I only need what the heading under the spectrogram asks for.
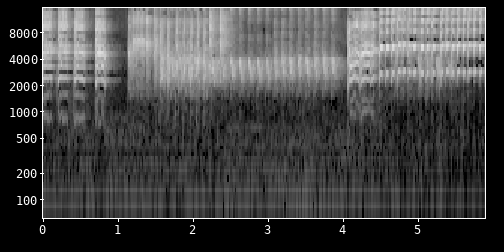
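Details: Actively singing cucak cungkok bulbul mixing in mimicked calls of other birds and insects: a few clipped notes, then a long run of rapid, high, buzzy notes, then a brighter, fast, twittering trill.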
